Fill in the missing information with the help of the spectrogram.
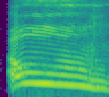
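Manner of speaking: sudden high, loud "Oh"; jolted by the price tag; shocked outcry. Real, not acted.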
